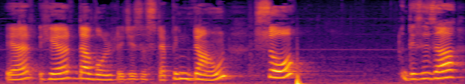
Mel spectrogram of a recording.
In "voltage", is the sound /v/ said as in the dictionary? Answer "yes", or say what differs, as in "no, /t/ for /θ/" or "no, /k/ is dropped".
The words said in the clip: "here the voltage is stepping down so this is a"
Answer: yes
